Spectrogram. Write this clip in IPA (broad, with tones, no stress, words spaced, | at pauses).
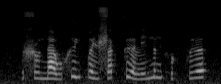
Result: ʂu˨˩na˨˩˦w xɨ˧jɓə˨˩jʂa˦˥k̚ ʔɨ˨˩˨ə̯li˧˥nə˧ŋhu˨˩k̚ fɨ˧ə̯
